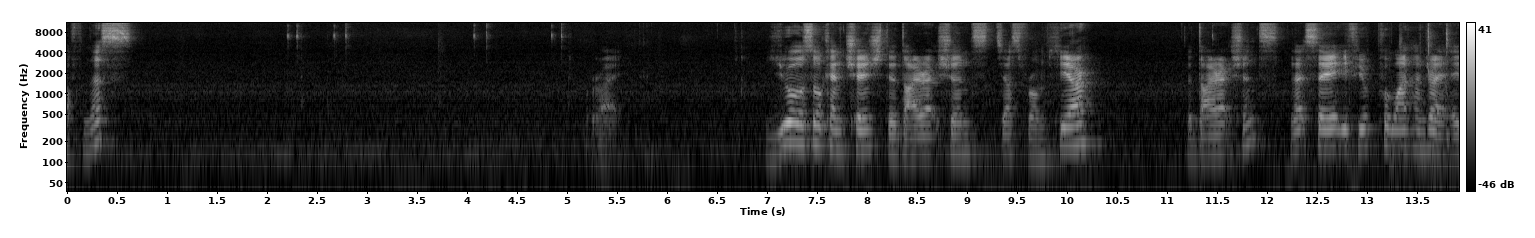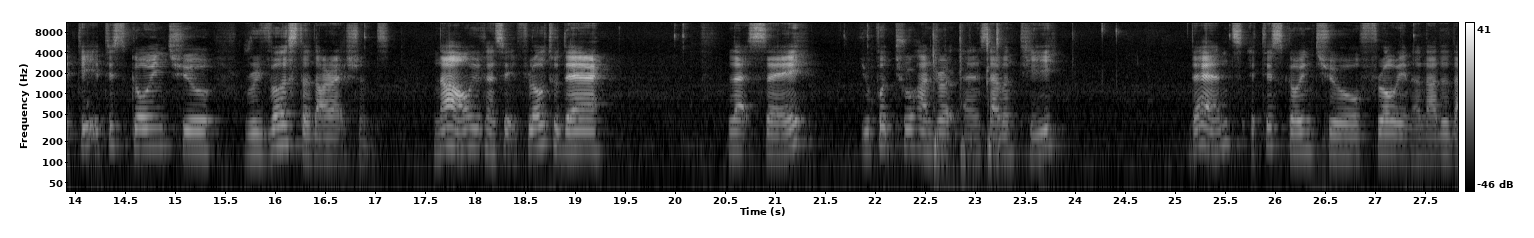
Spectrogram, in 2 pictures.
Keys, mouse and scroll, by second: 5.7-6.6 scroll down 4, 7.5-7.8 scroll, 9.0-10.5 scroll, 9.1-11.7 middle drag, 11.4 click, 11.7 click, 12.9-14.1 typing, 16.5 click, 17.0-22.6 drag, 22.3-23.6 typing, 24.2 Return, 25.6 click, 26.6-27.5 c, 27.7-27.8 drag.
